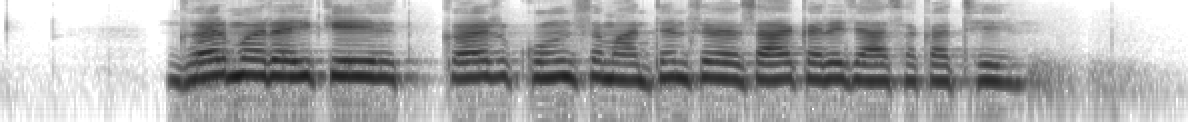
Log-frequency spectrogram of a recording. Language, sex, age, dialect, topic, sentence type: Chhattisgarhi, female, 31-35, Western/Budati/Khatahi, agriculture, question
